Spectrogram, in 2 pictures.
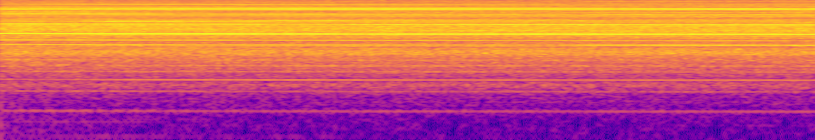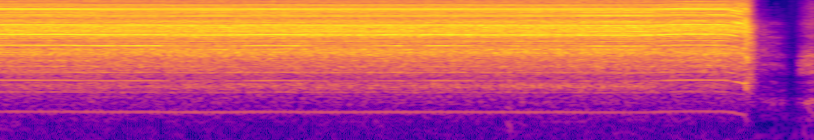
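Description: Power drill boring into a VW Bug engine, a loud, sustained high-pitched motor whine held steady at close range before it winds down and cuts off at the end.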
